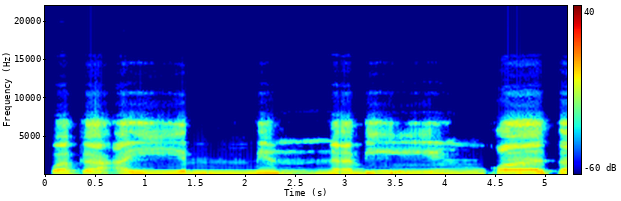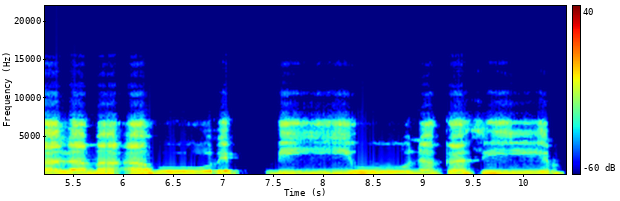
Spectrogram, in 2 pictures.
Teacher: ya ribbiyu tasdid ianya belum dapat. Jangan ribbiyu aja, ribbiyu ditekan ke ya.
